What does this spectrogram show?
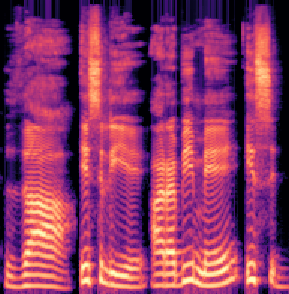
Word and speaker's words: ذ: اس کا صحیح تلفظ ہے ذا.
